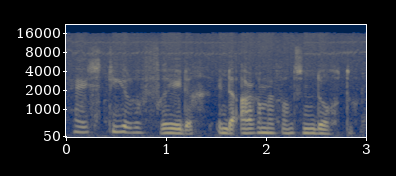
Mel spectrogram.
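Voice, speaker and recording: A woman's voice: low-pitched, a little slow, mellow, low-quality recording. A woman playing a loyal, caring housekeeper in a radio play, recounting events in a confiding, concerned way. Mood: grave recounting.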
